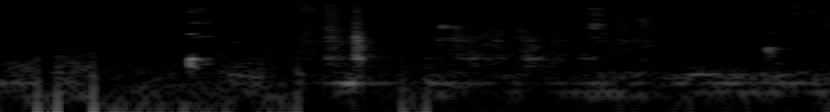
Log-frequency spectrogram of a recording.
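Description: Near silence with a few faint, short swallowing sounds from a person drinking from a mug.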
